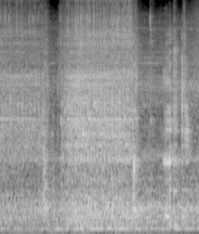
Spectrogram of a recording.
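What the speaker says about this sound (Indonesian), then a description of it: "bagian kiri juga kita jahit bagian bawah kantong" Sewing machine stitching along the bottom of a trouser side pocket, a steady close mechanical whir that runs continuously with slight surges in speed and no talk.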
